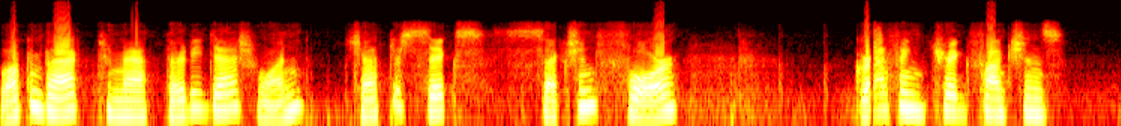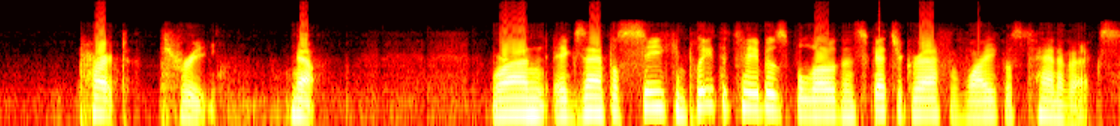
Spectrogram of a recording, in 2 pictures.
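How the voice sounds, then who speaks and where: Long, frequent pauses from a man with a fairly high voice, at a fairly slow pace with lively intonation, in a dry, close sound with no echo. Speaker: math teacher. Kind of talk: lecture.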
